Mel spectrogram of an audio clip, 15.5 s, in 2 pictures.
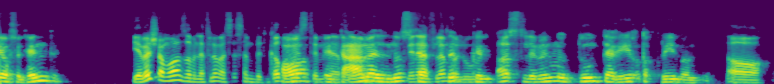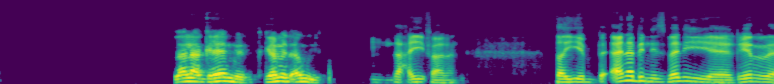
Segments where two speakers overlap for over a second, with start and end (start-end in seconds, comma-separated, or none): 2.8-4.8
